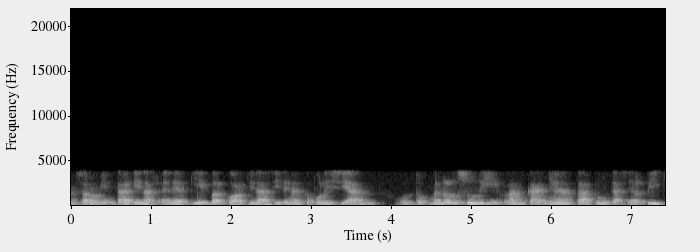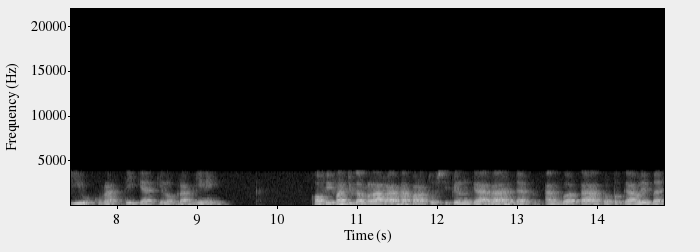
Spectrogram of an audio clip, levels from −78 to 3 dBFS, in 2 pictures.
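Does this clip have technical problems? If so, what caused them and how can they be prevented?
No, there are no technical problems to point to in this speech clip. What can be heard of its G.711 telephone coding is the expected band limit at 4 kHz and a faint quantisation noise that follows the signal level.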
